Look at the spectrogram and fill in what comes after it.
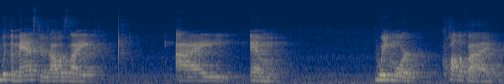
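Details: Adult woman who stutters, speaking about working with her stutter; stuttering.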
